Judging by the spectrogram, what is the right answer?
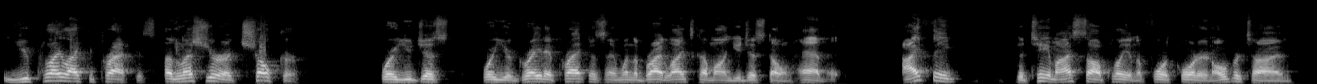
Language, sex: English, male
